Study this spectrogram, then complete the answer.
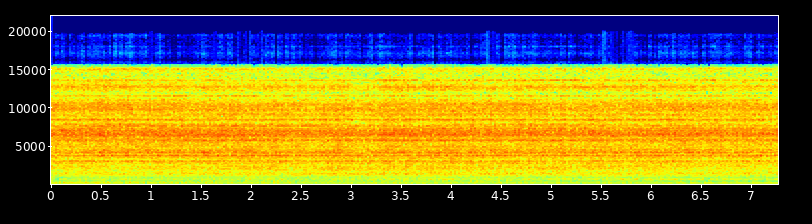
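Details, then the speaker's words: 1999 Pontiac Grand Am, rebuilt GM LD9 2.4 Quad 4, first start-up after rebuild: constant rough gritty grinding over unchanging idle from the worn AC compressor clutch on the serpentine belt drive. "all right let's let's see if she'll fire up here so so so this other ac compressor clutch making some noise so"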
